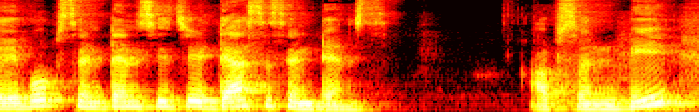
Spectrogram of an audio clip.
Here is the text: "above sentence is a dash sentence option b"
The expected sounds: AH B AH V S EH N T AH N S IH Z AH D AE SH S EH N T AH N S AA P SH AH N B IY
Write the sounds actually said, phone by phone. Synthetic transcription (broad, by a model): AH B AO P S EH N T AH N S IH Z AH D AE S S EH N T AH N S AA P S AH N B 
